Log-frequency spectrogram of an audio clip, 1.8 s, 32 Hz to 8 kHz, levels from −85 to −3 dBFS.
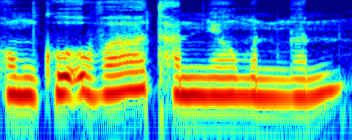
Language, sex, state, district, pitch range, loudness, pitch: Wancho, female, Arunachal Pradesh, Longding, 185-205 Hz, -14 LUFS, 195 Hz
